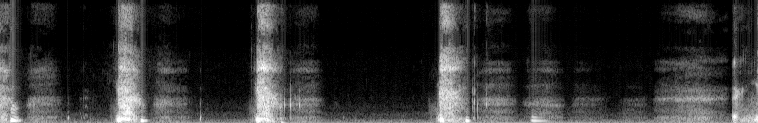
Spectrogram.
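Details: Three forceful sneezes with sniffing and breathy sounds in a quiet room, from someone who probably caught another cold: stuffy nose, coughing, severe headache and fever after waking.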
